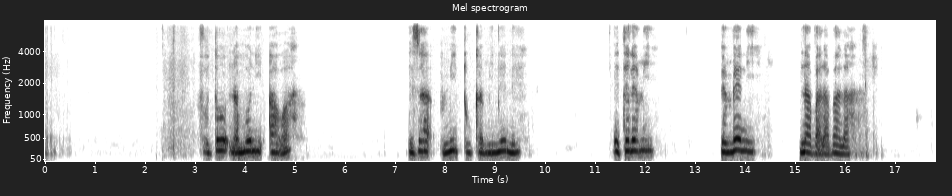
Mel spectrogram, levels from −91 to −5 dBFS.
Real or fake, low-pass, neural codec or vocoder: fake; 7.2 kHz; vocoder, 22.05 kHz, 80 mel bands, WaveNeXt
